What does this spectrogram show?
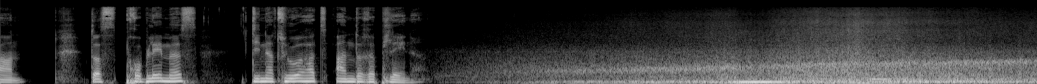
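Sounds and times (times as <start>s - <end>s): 
speech: 0.0s - 4.3s
gusting wind: 4.3s - 10.3s
rough Atlantic sea surf: 4.4s - 10.3s.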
